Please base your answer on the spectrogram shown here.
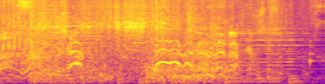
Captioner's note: clattering; whinnies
